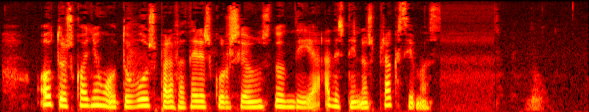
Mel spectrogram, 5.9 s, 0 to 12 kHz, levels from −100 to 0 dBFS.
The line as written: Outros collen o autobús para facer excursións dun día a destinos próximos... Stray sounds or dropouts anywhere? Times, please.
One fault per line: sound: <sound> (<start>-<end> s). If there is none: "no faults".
no faults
